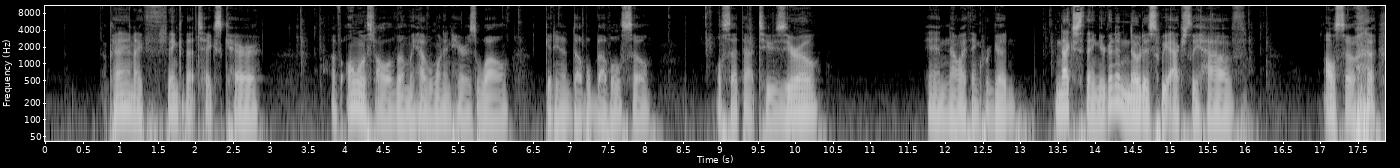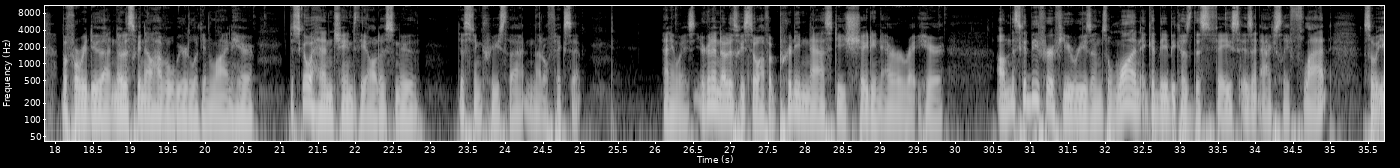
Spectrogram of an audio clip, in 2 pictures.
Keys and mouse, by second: 0.2 middle click, 0.9 middle click, 1.7 shift+middle click, 2.1-3.2 middle drag, 3.4 shift+middle drag, 3.9-4.4 middle drag, 6.7 shift+click, 7.7 click, 8.8 alt+a, 9.0 middle click, 9.4 middle click, 10.0-12.2 middle drag, 12.5 middle click, 13.1 alt+a, 13.1 ctrl+s, 13.1 middle click, 13.4 shift+middle drag, 14.1 middle drag, 14.8 Tab, 15.1 middle click, 15.5 Tab, 15.8 middle click, 16.0 shift+middle drag, 17.3 middle drag, 17.7 middle click, 18.1 middle click, 20.7 click, 21.9-24.5 drag, 24.8 middle click, 26.8 shift+middle drag, 29.7 click, 30.2 middle click, 32.4 middle drag, 33.2 click, 33.6 Tab, 34.1 click, 35.4 middle click.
